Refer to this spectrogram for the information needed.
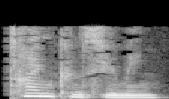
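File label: "time-consuming", British English; Time, history; Thời gian, lịch sử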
